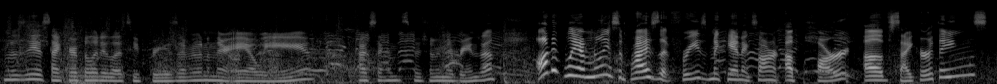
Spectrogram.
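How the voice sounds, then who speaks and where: A woman livestreaming a video game, chatting casually and commentating in an informal, sweary, animated way. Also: medium pitch, fairly quick, noisy background.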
